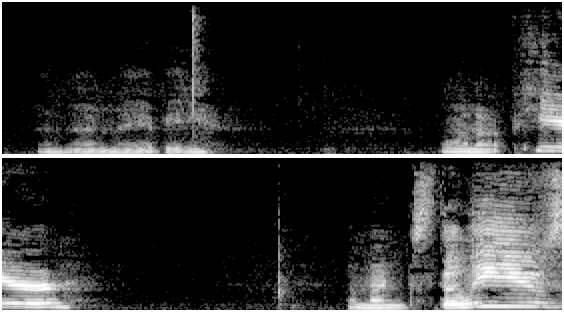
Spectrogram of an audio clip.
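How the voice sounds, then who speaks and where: A woman mumbles at a very slow pace in a bright, sharp tone. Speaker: crafter demonstrating scrapbooking. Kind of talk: live crafting tutorial. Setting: online livestream. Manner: mumbling; casual, thinking aloud.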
